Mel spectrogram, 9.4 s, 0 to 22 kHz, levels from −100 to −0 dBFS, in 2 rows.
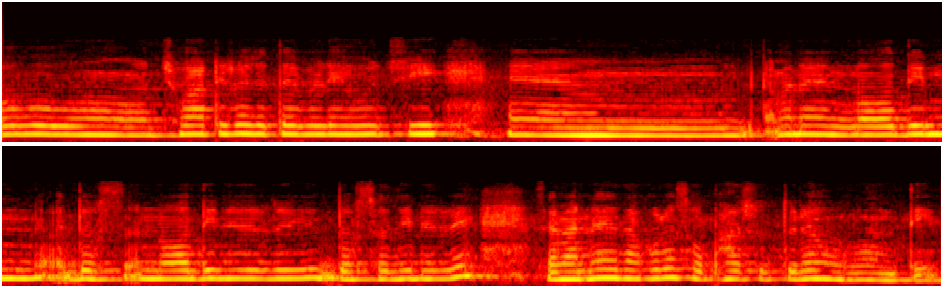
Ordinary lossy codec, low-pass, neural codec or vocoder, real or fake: none; none; codec, 16 kHz, 8 kbps, FreqCodec, larger model; fake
